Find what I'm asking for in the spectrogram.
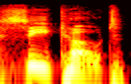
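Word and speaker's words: Sekot: There is a point where someone says, ah, like Seacoat. – Oh, okay. – And so I was like, all right, I'll say Seacoat.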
